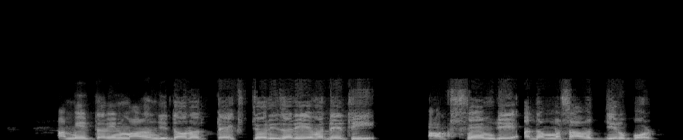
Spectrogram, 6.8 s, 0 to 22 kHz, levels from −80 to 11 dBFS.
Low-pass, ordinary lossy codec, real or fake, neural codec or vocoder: 9.9 kHz; Opus, 16 kbps; real; none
